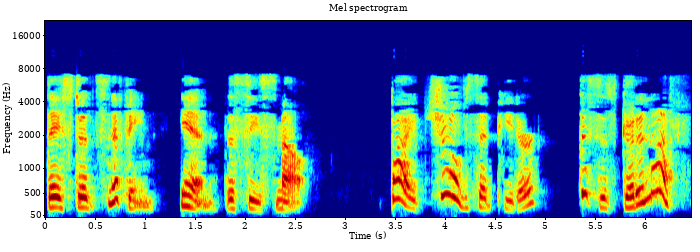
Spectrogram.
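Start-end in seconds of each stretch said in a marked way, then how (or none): 3.5-4.3 high-pitched burst of delight; delighted exclamation. Acted. Peter delighted by the sea. 5.4-6.3 high, rising, pleased voice; delighted approval. Acted. Peter delighted by the sea.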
